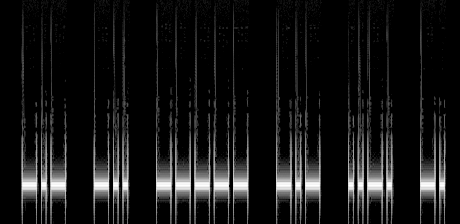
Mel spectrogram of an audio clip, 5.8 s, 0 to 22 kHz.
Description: Morse code, heard as a keyed tone, about 20 wpm, spaced as for 14 wpm, 700 Hz. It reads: KD0KFN
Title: 231 Lesson 37g - Letter x - Call Signs 20wpm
